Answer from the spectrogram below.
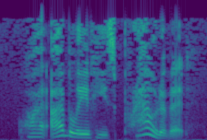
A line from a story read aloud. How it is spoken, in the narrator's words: exclaimed Dorothy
